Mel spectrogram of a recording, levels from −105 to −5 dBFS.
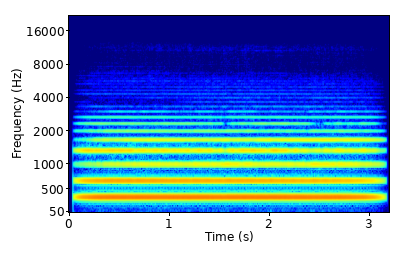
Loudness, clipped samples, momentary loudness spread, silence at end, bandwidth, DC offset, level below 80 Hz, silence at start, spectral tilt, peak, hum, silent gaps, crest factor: -29 LUFS; under 0.1%; 2 LU; 0.05 s; 3.2 kHz; under 0.1%; -86 dBFS; 0.05 s; -6.5 dB/octave; -20 dBFS; none; none; 8 dB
